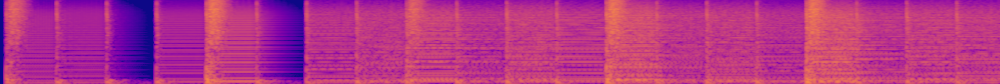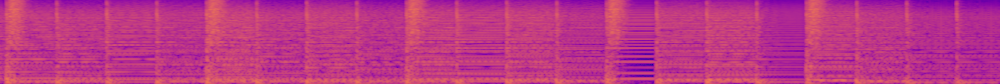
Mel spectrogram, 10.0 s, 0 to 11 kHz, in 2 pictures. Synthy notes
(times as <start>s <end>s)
4.0s 5.7s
